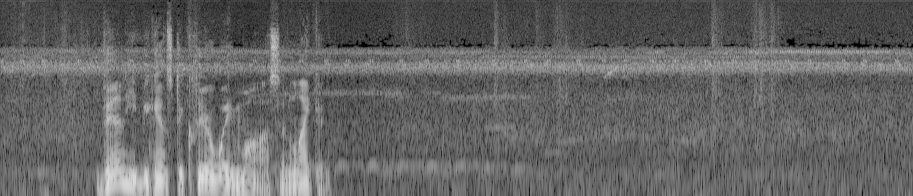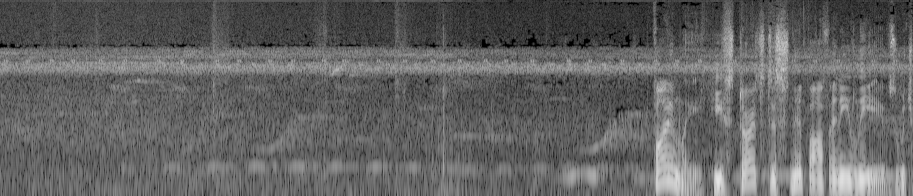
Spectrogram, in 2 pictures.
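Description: A bird gives loud, harsh, rasping calls in bursts nearby.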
